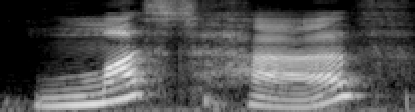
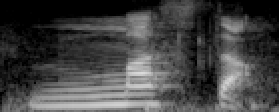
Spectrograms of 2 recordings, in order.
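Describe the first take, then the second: First: Both words are said in full, clearly separated. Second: The words blend into one reduced word. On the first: "must have becomes musta" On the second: "becomes musta"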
